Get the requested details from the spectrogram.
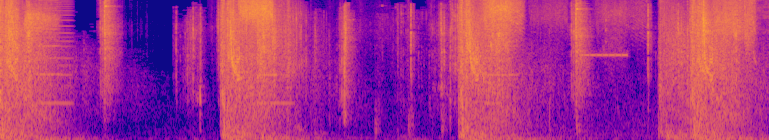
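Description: Gunshots and blasts boom in a video game.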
